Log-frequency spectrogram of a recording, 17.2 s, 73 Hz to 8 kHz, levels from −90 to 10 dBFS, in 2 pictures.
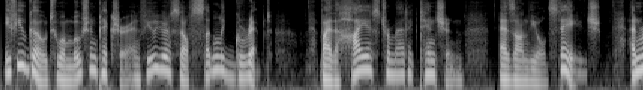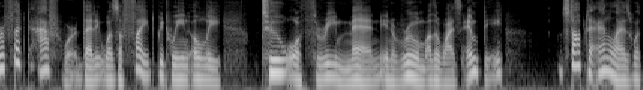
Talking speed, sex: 170 wpm, male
